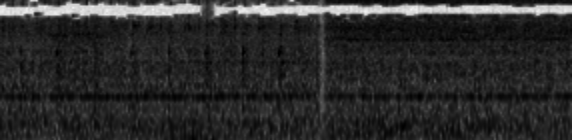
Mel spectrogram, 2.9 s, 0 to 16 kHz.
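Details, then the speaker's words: 2004 Ford F-150 5.4 3-valve Triton, new remanufactured engine with replaced camshaft phaser, heard near bottom side at idle after startup; steady idle with quick ticking at engine speed; cause unconfirmed. "It's not sounding much better. You hear it? Ticket, ticket, ticket, ticket, ticket, ticket, ticket, ticket, ticket. Not ideal."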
